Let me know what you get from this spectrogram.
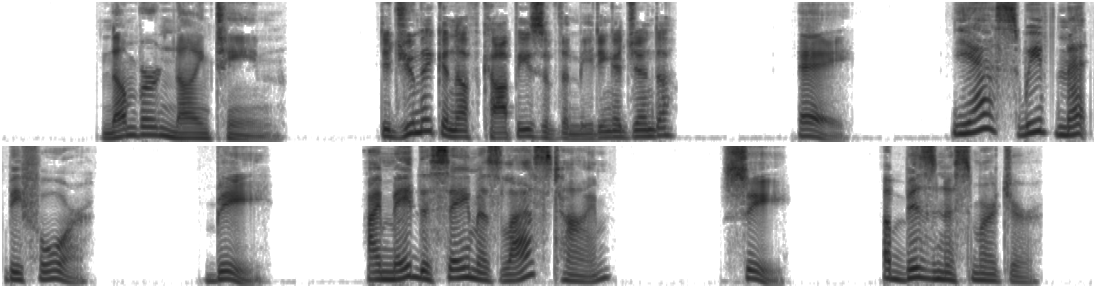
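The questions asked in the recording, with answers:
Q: Did you make enough copies of the meeting agenda?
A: B: I made the same as last time.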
